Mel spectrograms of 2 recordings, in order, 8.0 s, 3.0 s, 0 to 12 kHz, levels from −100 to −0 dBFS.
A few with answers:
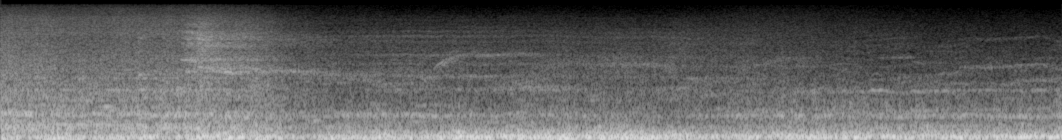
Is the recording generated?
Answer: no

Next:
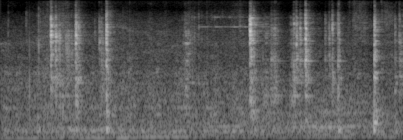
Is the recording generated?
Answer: no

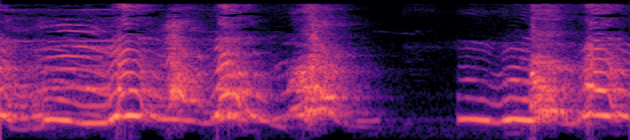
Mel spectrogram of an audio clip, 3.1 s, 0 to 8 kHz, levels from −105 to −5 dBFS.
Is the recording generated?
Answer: no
